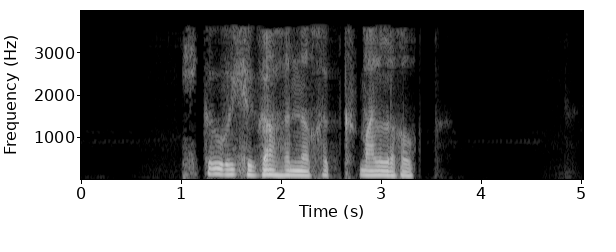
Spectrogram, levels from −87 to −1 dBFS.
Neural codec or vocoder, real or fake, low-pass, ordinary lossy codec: codec, 16 kHz in and 24 kHz out, 0.6 kbps, FocalCodec, streaming, 2048 codes; fake; 3.6 kHz; AAC, 16 kbps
